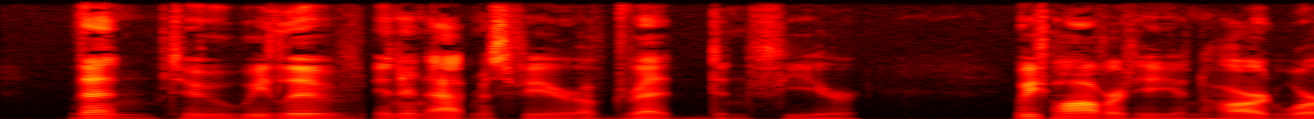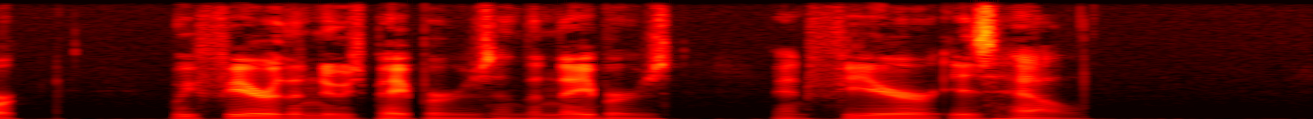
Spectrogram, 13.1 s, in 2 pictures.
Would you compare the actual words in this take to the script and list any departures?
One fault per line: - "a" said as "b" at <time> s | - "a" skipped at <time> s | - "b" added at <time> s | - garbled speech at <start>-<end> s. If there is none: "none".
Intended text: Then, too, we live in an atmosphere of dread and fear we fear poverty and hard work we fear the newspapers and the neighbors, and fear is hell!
- "fear" skipped at 5.2 s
